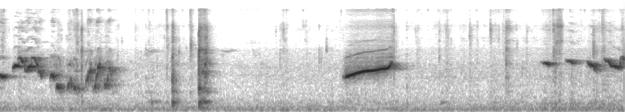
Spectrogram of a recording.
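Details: White-rumped shama during the rainy season, reluctant to bathe: a short jumbled whistled phrase, a few clicks, one pure rising whistle, then brief high chirps.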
